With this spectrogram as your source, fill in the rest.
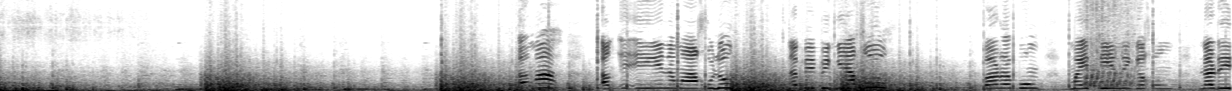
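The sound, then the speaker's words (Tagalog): Deep thunder rolls and rumbles in several heavy swells, loud, signalling that heavy rain is coming, while a child and other voices speak over the storm. “nanginginig sa langit. Si Yahweh po! Oo nga, anak. Hudyat dyan na may paparating na malakas na ulan.”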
